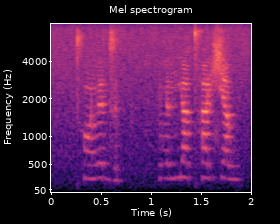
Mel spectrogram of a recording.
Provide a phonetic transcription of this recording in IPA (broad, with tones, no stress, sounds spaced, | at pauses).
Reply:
t̪ʰ ɔ̃˧ l ə˦ d͡z ə˨ p̚ | l ə˧ ŋ j a˥˧ t̪ʰ a˦ j ɕ a˥˧ w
